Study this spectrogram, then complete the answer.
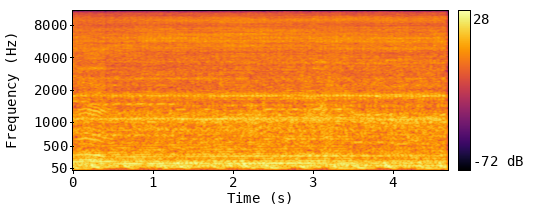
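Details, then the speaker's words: Honda Beat automatic scooter after crankshaft bearing replacement, fan and housing not yet fitted: even steady smooth idle, low hum, no knocking or rattle; normal idle. "nih sekarang kita dengar suara mesinnya halus Oke ini belum dipasang kipas dan juga rumah or ya"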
